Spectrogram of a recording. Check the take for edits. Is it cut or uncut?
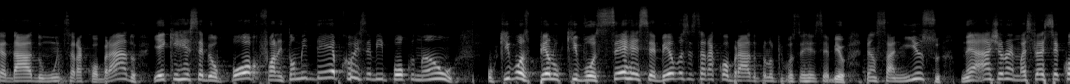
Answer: cut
